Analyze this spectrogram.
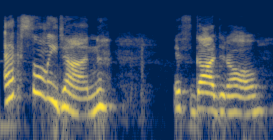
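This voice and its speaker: A woman's voice: on the high side, very animated, slow, exaggerated voice. A woman acting a young woman disguised as a page, speaking Shakespearean verse with earnest passion. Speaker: actor.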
